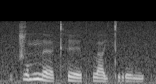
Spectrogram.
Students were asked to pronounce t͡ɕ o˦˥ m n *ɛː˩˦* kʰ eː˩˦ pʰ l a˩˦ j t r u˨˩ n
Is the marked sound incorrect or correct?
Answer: correct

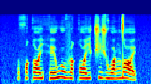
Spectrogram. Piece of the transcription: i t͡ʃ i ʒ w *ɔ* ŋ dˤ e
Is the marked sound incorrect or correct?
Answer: incorrect: o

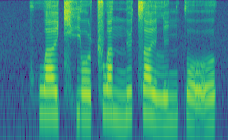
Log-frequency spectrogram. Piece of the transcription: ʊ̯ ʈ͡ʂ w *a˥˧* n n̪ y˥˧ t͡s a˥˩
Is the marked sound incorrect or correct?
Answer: correct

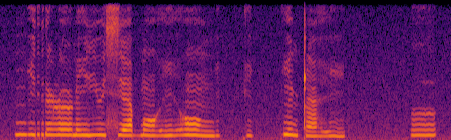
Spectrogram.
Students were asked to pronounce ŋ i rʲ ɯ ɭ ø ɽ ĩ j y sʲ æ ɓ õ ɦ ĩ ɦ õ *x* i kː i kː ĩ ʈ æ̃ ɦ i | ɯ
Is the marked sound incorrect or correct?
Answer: incorrect: ŋ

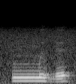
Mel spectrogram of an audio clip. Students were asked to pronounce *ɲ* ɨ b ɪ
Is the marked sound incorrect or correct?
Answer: incorrect: mː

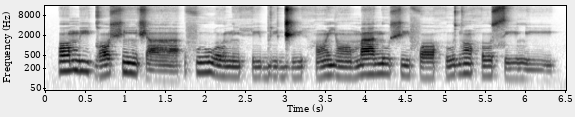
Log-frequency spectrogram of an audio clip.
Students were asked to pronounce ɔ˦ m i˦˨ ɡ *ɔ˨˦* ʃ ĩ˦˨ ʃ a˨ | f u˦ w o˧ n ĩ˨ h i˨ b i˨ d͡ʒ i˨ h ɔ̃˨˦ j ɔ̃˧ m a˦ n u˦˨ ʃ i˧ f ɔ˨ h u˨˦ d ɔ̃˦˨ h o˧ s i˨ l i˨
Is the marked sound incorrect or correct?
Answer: correct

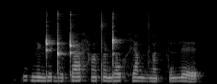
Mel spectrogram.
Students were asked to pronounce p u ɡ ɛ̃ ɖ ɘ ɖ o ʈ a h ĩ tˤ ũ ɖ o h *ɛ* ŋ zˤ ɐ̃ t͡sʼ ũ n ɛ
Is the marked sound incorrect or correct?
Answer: incorrect: e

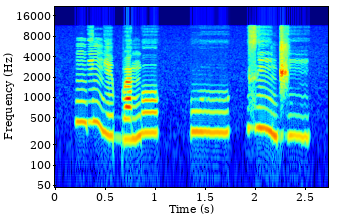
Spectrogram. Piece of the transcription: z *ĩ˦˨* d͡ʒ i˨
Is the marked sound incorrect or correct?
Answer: correct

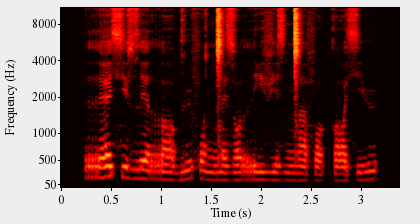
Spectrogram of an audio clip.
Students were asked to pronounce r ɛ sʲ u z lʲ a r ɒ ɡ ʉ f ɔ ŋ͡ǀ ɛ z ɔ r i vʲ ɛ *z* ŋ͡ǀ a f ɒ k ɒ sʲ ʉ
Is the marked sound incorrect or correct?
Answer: correct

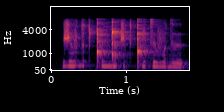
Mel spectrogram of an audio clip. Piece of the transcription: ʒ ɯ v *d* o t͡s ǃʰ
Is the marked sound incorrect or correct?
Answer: correct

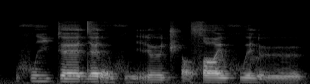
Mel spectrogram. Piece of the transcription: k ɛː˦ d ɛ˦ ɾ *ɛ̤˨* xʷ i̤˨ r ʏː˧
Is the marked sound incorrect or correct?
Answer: correct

